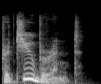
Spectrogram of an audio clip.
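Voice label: "protuberant", British English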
